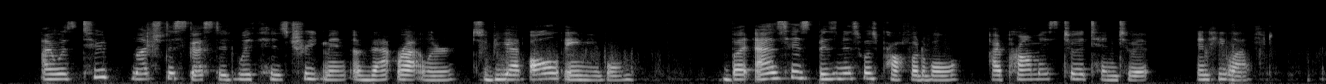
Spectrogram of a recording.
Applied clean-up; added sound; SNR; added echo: neural separator model SepFormer DNS4.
